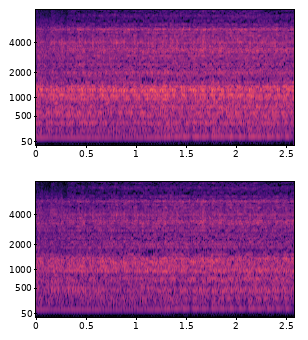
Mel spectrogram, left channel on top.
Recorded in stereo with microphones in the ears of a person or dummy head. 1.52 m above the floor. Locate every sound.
0.0 s an engine running: 10° left (ahead or behind), 1.9 m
